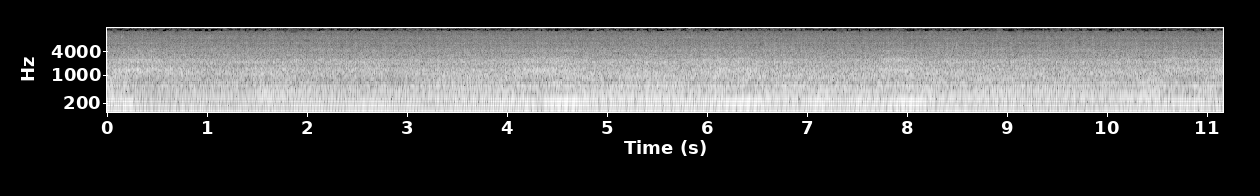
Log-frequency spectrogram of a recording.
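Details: F24 engine, run of the newly installed motor before tuning: a smooth, even idle that picks up cleanly when blipped, with no knocks, ticks or misses. Responsive, no leaks; normal idle and revving.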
